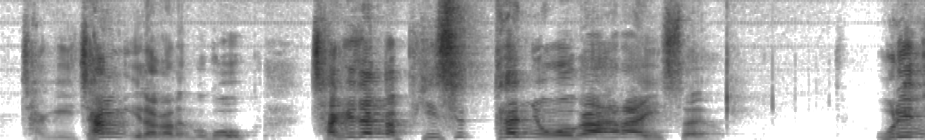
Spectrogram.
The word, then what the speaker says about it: 자기장: 자기장 얘기를 좀 알아야 돼요. 자, 그럼 지금부터 이제 자기장에 대해서 알기 위해서는 바로 자기장 정의부터 좀 알아보도록 하겠습니다. 발음 조심하세요. 자기장 아니야. 알겠니? 자기장 아니라 자기장이야.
